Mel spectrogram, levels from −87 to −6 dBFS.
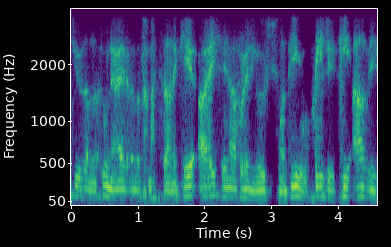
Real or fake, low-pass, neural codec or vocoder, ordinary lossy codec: fake; 3.6 kHz; codec, 16 kHz, 1.1 kbps, Voila-Tokenizer; Opus, 64 kbps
